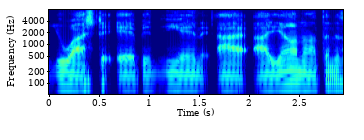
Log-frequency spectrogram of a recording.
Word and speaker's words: Iyanla: Just like when you watch the Ebony and Ayana, I think that's how you say it. Ayana. Yanla. Yeah, you watch it? Yanla. Iyanla.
